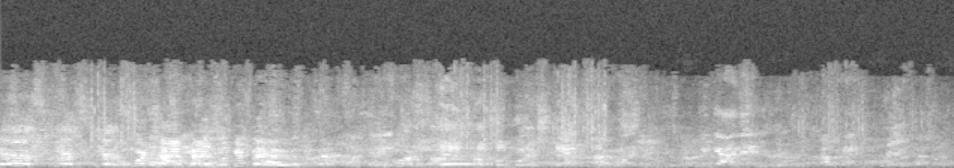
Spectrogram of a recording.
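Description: Overlapping voices of red-carpet photographers and press chattering and calling out, growing quieter toward the end.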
